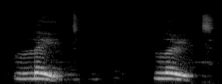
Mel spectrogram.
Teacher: L is produced at the alveolar place with a lateral approximant manner where the air flows along the sides of the tongue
